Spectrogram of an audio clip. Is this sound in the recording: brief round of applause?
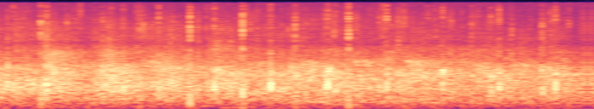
yes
